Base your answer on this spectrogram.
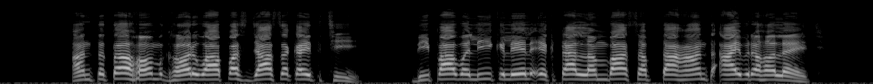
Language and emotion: Maithili, happy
